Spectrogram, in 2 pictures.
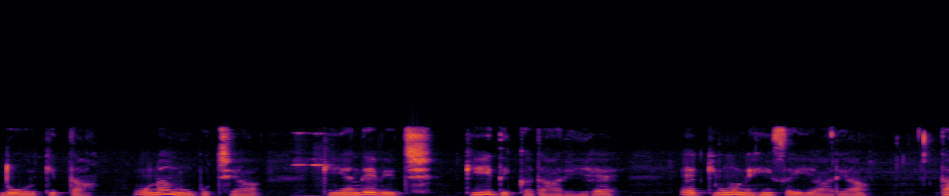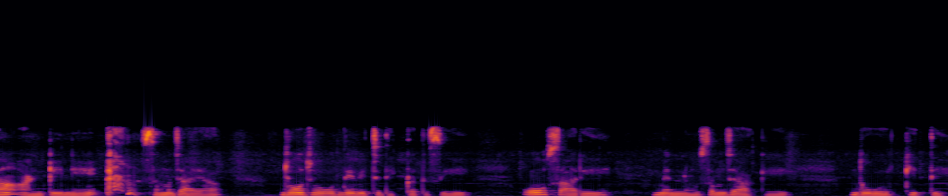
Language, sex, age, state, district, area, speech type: Punjabi, female, 30-45, Punjab, Fazilka, rural, spontaneous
